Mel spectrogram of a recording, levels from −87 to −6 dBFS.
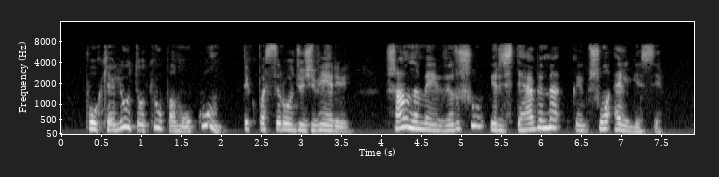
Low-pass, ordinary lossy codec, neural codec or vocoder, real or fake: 7.2 kHz; MP3, 48 kbps; none; real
